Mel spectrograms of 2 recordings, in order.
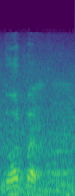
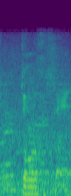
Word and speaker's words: Dorper: Dorper. The Dorper sheep. Yeah. Dorper sheep. I don't know why I said it like I'm not from South Africa. It's always the accent on the Afrikaans that gets Dorper.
